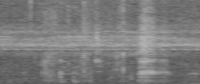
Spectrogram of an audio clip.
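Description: Sniffling from people crying, with a louder sniff about one and a half seconds in, over a steady chirring of night insects.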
